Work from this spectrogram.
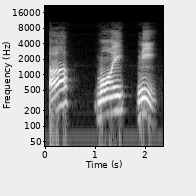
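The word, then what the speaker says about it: ⲁⲙⲱⲓⲛⲓ: It's three syllables. And then these three together these three letters together. This is a long O, and this is iota. So since it is coming immediately after a vowel, it's going to pronounce like a Y. So it is a, moi, and then here ni. So it is a, moi, ni.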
